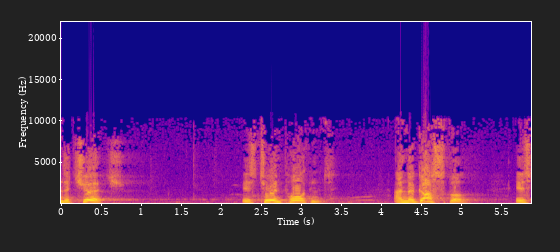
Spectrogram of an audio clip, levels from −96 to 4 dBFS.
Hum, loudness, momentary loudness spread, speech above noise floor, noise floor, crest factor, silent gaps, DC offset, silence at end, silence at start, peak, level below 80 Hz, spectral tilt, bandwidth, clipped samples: none; -10 LUFS; 18 LU; 35 dB; -45 dBFS; 12 dB; none; under 0.1%; 0 s; 0 s; 0 dBFS; -46 dBFS; -5.5 dB/octave; 11 kHz; under 0.1%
